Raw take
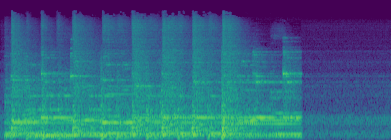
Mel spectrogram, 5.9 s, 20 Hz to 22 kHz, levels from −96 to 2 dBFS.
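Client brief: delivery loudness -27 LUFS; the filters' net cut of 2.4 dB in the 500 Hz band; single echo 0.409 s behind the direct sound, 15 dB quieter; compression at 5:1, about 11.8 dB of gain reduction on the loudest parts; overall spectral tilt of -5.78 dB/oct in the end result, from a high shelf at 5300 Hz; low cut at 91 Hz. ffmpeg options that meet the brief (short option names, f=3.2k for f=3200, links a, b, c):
-af "highpass=91,equalizer=f=500:t=o:g=-3,highshelf=f=5.3k:g=-5,acompressor=threshold=-31dB:ratio=5,aecho=1:1:409:0.178,volume=6.5dB"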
